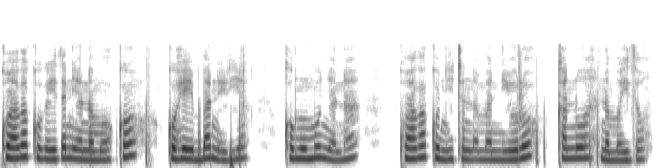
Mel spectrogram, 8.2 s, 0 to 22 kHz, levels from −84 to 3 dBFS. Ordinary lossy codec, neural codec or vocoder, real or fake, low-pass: none; none; real; 7.2 kHz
